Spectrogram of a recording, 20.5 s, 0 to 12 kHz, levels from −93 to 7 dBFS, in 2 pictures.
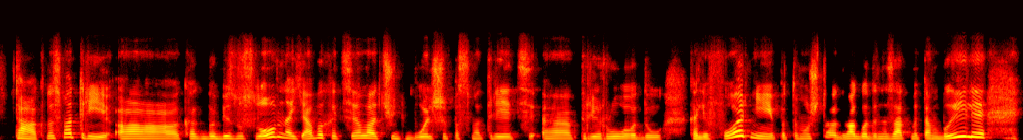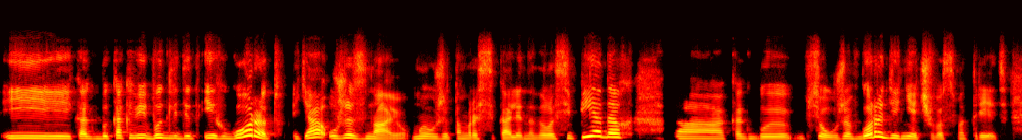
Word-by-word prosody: Так, 200 -7 +1
ну 210 - -5
смотри, 210 - -2
а, 180 - 0
как 180 -2 -7
бы 190 +1 -2
безусловно, 195 - 0
я 200 -1 -1
бы 250 +3 -1
хотела 210 0 -2
чуть 185 -4 -7
больше 175 +4 -3
посмотреть, 165 0 -6
э, 165 -1 -4
природу 170 -4 -5 0.2
Калифорнии, 195 - +1
потому 160 +1 -10
что 165 -1 -3
2 175 +4 +2
года 180 -2 -3
назад 175 -1 -1
мы 170 - -7
там 160 0 -3
были 310 - +5 0.4
и 210 -2 +2
как 190 -3 0
бы 195 - +1
как 230 +2 +1
ви 235 +1 +1
выглядит 210 -3 -1
их 230 -2 +1
город, 280 - +5
я 250 - +4
уже 220 +3 +2
знаю. 160 - +1
Мы 190 +3 -3
уже 175 -1 -4
там 165 0 -8
рассекали 155 -2 -1
на 150 - -10
велосипедах. 295 - +4 0.4
А 175 -2 -1
как 175 0 -6
бы 170 0 -2
всё: 180 - -1
уже 155 +6 -2
в 165 - -10
городе 240 -11 +5
нечего 195 -5 0
смотреть. 150 -2 -6
180 Hz, 145 wpm, -25 LUFS, 165-210 Hz, 0.4 s, были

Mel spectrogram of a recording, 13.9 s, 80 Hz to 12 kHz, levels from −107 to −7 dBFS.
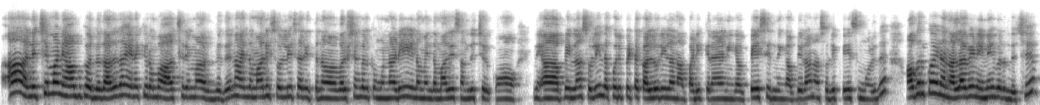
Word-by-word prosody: அ - - +9 0.2
நிச்சியமா 360 +6 +3
ஞாபகம் 295 -1 +3
வந்தது. 250 -1 0
அது 270 - +3
தான் 320 -1 0
எனக்கே 285 +1 -4
ரொம்ப 270 -1 -1
ஆச்சரியமா 265 +3 -2
இருந்தது. 225 +1 -4
நான் 295 -1 +1
இந்த 275 -1 -4
மாரி 280 +2 0
சொல்லி 275 +1 -1
சார் 275 -2 -1
இத்தனை 250 0 -2 0.2
வருஷங்களுக்கு 265 +2 -4
முன்னாடி 245 +2 0 0.2
நம்ம 245 -1 -2
இந்த 235 - -3
மாரி 240 +2 +1
சந்திச்சிருக்கோம். 230 -1 -4 0.4
ந - - -6 0.2
அப்டின்லாம் 265 +3 -2
சொல்லி, 260 +3 -1
இந்தக் 280 -1 -1
குறிப்பிட்ட 270 0 -2
கல்லூரியில 250 +1 +2
நான் 220 0 -6
படிக்கிறேன். 230 +1 -4
நீங்கப் 220 -1 -6
பேசி 255 +1 +1
இருந்தீங்க. 225 -2 -5
அப்டிலாம் 240 +5 -3
நான் 245 0 -6
சொல்லிப் 235 +1 -5
பேசும்போழுது, 235 - -4 0.4
அவருக்கும் 360 +3 +4
என்ன 310 -3 +1
நல்லாவே 270 +4 +5
நினைவு 270 +2 +1
இருந்துச்சு. 220 - -4
250 Hz, 180 wpm, -23 LUFS, 235-280 Hz, 0.4 s, அ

